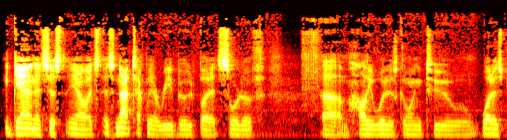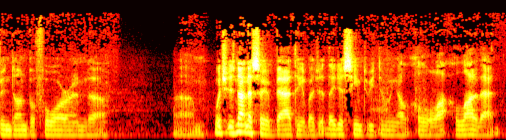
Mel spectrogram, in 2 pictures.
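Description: A man co-hosting a podcast, chatting casually in halting, hesitant phrases. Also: fairly low pitch, fairly even intonation, gravelly, bright, forceful tone, slight background noise. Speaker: podcast co-host. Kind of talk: casual discussion of sci-fi news.

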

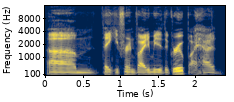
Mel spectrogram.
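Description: A man's voice: on the low side, level tone, brisk, clean tone, no echo, studio quality. A man hosting a podcast, talking in a chatty, rambling audio diary style. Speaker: podcast host.

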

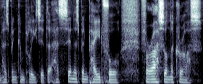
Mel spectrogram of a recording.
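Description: A man, a Baptist minister, preaching a sermon in an earnest, emphatic way with rhetorical questions and deliberate repetition. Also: deep voice, a little mellow. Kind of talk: sermon to a congregation. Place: large church or hall, speaking from a stage. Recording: reverberant hall with long echo.

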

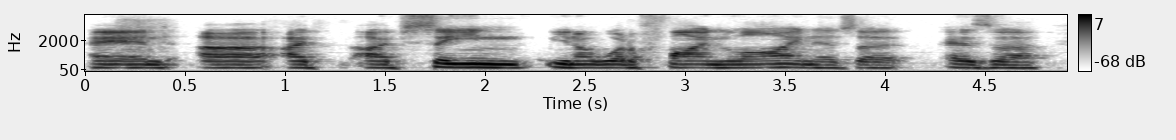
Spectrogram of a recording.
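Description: An older man in his sixties speaks with a New Zealand accent, his pitch sitting squarely in the middle for a man. He talks in a halting, casual way, pausing on fillers and restarting his sentences as he gathers his thoughts. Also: completely flat delivery, a little hiss or hum. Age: 60s. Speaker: guest, recovery business owner and coach. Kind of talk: casual podcast interview.

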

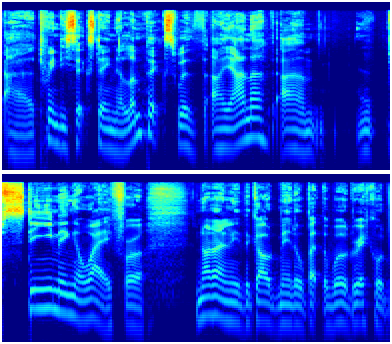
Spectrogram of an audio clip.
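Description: A man with a scratchy, croaky throat from a cold, coaching runners through a workout in a relaxed, encouraging way, often repeating words. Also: on the low side. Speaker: running coach. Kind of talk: guided workout talk.

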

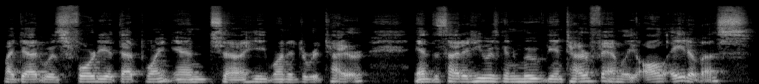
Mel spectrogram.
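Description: An older man from the United States talks as an interview guest. His voice is gravelly with plenty of fry, set at a medium pitch. He tells his own story conversationally. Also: flat delivery, normal speed. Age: older, 60s or 70s.

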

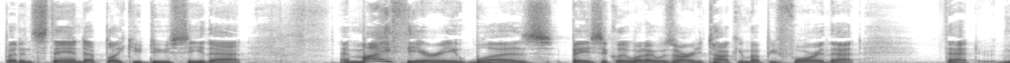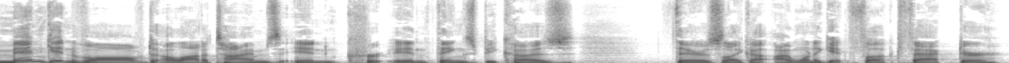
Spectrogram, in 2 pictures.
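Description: A man hosting a podcast in casual chat. He talks haltingly, full of fillers and restarts. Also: mid-range voice, no room sound. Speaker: podcast host.

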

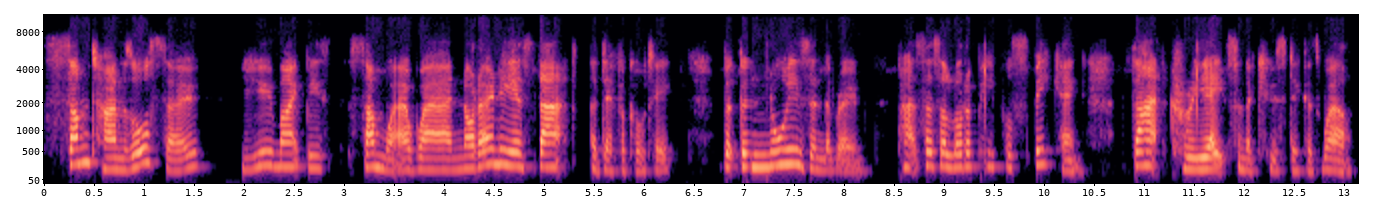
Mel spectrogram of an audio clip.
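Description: Woman, medium pitch, voice coach, instructive, deliberate, explanatory interview talk, dulled audio. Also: gravelly, a little mellow, dull audio. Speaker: guest voice coach for public speakers.

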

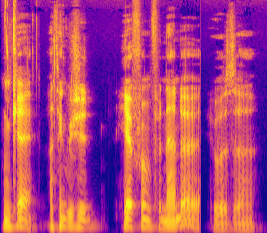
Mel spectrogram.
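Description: A man's voice: lowish voice, quick pace, creaky, no room sound, clean studio sound. A man hosting a science podcast, introducing and questioning a guest in a polite manner. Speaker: podcast host. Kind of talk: podcast interview host.

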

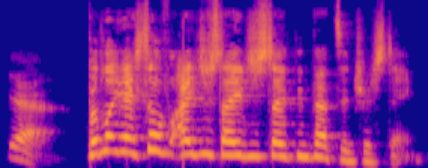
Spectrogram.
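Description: A woman's voice: high-pitched, sing-song, quick pace. A woman co-hosting a podcast, chatting casually and eagerly with frequent likes and restarts. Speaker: podcast co-host. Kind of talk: casual chat.

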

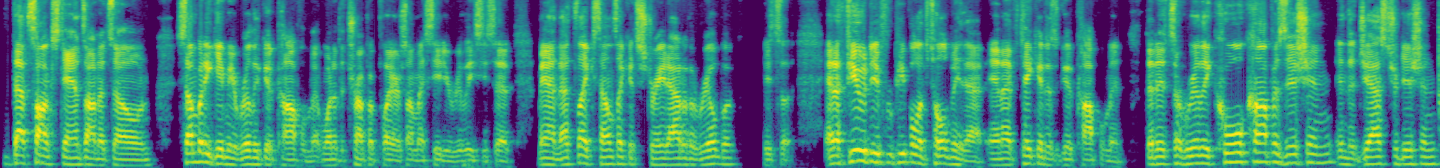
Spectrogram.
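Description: A middle-aged American man speaks as a musician being interviewed. His voice sits at an average pitch, and he talks casually with plenty of slang. He tells his stories in an animated, conversational way. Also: quick pace.

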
